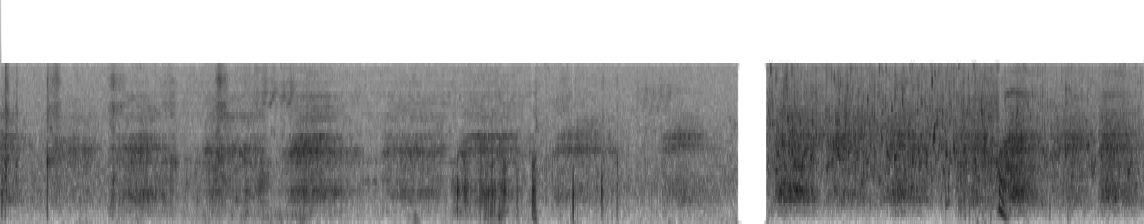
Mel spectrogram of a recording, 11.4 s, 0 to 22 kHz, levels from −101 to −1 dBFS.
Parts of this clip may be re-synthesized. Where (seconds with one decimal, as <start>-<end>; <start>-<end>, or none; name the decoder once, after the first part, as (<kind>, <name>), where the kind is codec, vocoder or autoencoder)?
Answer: 1.2-5.4 (vocoder, HiFi-GAN)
